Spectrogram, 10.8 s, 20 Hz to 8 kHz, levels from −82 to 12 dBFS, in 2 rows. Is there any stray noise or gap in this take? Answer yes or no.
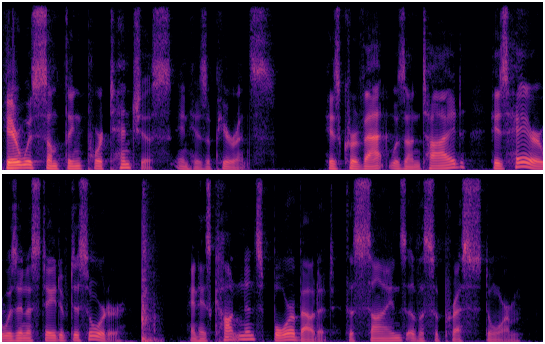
yes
